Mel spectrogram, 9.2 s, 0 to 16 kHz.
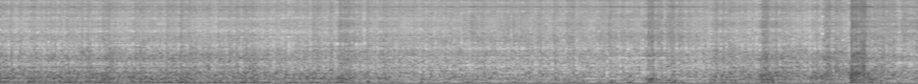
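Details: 1997 Pontiac Grand Prix GTP idling: busy metallic rattle-grind from the supercharger area, louder in Drive and gone on acceleration; caused by a worn supercharger coupler.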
